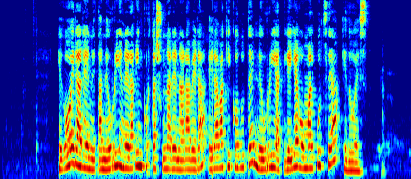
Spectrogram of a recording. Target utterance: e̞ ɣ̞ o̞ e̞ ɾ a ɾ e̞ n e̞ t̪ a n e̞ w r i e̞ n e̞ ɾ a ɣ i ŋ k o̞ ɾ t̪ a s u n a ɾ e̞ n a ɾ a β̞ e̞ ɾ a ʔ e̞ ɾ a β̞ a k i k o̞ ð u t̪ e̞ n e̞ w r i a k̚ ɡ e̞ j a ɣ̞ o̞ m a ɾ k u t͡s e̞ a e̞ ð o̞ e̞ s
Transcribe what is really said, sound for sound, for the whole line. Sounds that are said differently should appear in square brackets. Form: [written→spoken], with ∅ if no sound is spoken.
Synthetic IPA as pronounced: e̞ ɣ̞ o̞ e̞ ɾ a ɾ e̞ n e̞ t̪ a n e̞ w r i e̞ n e̞ ɾ a ɣ i ŋ k o̞ ɾ t̪ a s u n a ɾ e̞ n a ɾ a β̞ e̞ ɾ a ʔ e̞ ɾ a β̞ a k i k o̞ ð u t̪ e̞ n e̞ w r i a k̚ ɡ e̞ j a ɣ̞ o̞ m a [ɾ→l] k u t͡s e̞ a e̞ ð o̞ e̞ s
